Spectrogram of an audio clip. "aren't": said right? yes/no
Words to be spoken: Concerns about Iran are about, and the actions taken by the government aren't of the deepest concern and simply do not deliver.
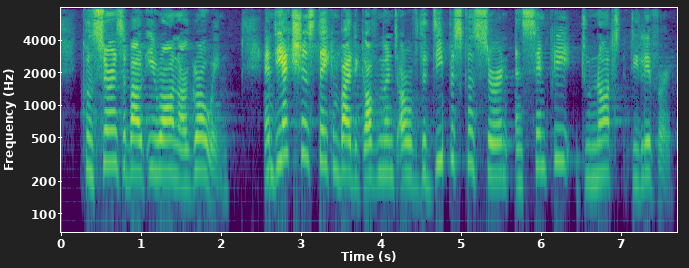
no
